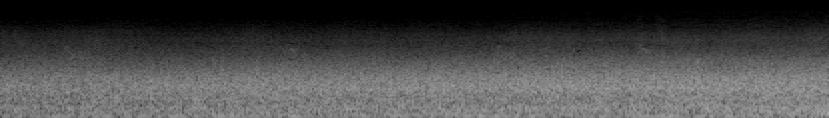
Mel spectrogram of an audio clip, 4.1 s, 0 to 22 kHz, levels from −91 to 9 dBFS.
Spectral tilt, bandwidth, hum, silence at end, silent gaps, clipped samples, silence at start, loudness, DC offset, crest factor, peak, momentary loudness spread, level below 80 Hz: -6 dB/octave; 15.5 kHz; none; 0 s; none; under 0.1%; 0 s; -29 LUFS; under 0.1%; 14 dB; -16 dBFS; 5 LU; -42 dBFS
